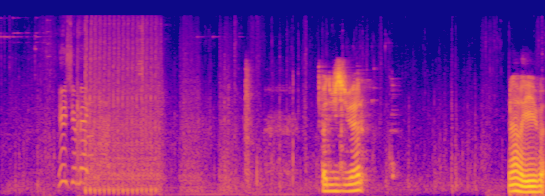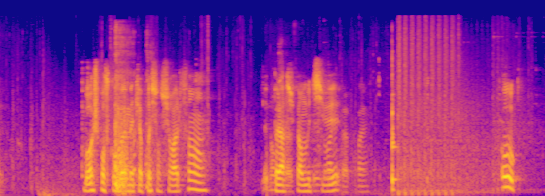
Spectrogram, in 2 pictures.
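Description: A rifle fires in quick bursts.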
